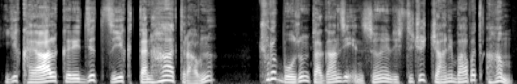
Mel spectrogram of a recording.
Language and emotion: Kashmiri, surprised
